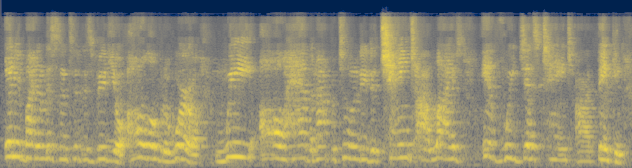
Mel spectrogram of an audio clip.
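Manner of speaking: ordinary talk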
